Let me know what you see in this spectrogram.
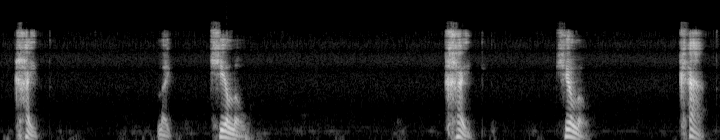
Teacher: Estos se producen cuando la parte posterior de la lengua entra en contacto con el velo del paladar. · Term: sonidos velares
